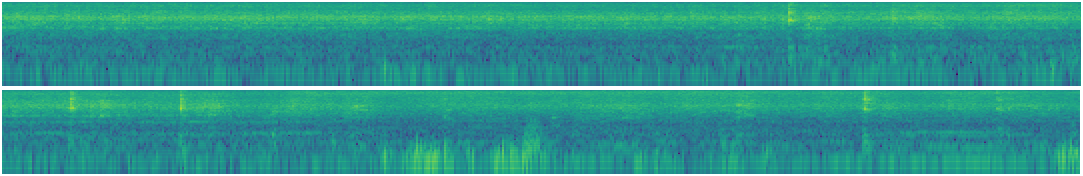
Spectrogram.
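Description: Chicken seasoned with salt and pepper frying in a little oil in a pan, a steady close sizzle with scattered stirring scrapes and light spatters, no talking.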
